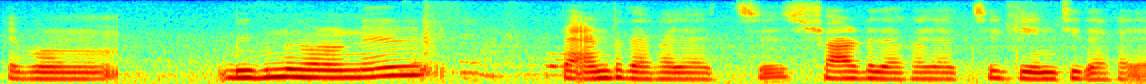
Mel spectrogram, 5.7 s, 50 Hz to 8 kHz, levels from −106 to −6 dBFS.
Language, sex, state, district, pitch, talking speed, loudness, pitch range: Bengali, female, West Bengal, Paschim Medinipur, 190 Hz, 125 wpm, -16 LUFS, 180-215 Hz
